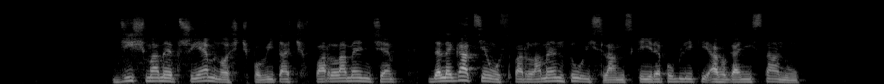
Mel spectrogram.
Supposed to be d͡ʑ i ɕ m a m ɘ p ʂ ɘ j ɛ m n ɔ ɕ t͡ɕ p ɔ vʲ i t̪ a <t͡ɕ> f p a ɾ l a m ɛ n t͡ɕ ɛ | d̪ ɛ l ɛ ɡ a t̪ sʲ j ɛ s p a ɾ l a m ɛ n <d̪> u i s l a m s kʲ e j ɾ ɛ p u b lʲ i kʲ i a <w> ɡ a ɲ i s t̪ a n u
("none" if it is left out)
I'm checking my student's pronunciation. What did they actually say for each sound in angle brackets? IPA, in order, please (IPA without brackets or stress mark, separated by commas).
t͡ɕ, t̪, v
